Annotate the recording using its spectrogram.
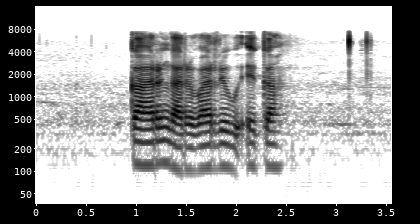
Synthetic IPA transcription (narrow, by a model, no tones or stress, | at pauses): kariŋɡaɾiβariwuʔɛka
